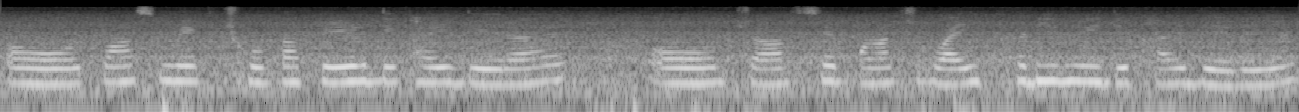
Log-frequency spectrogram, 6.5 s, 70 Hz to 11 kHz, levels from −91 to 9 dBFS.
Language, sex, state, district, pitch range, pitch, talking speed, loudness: Hindi, female, Rajasthan, Bikaner, 250-275 Hz, 265 Hz, 195 wpm, -15 LUFS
